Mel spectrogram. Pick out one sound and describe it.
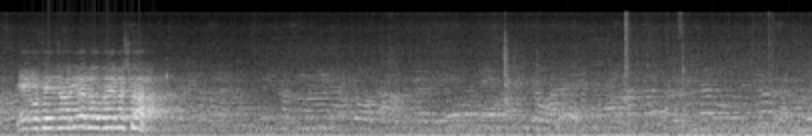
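A man speaks loudly through a loudspeaker outdoors.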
